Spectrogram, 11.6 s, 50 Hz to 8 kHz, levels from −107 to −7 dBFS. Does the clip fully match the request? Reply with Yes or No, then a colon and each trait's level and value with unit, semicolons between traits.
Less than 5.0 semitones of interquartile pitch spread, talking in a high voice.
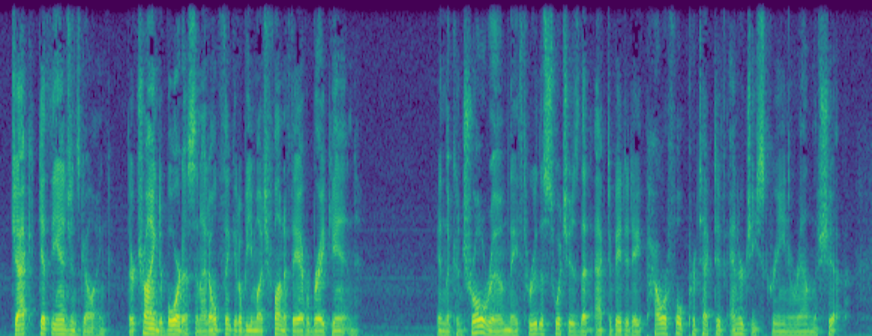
No: average, 3.7 semitones; low, 100 Hz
